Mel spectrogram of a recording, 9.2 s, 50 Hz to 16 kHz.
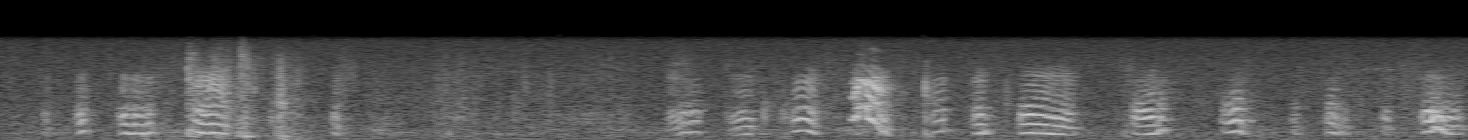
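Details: Two-week-old puppies, filmed in 2009, giving a run of short whining yelps with stacked harmonic bands, rising and falling in pitch, in bursts with brief pauses between them.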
